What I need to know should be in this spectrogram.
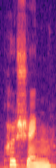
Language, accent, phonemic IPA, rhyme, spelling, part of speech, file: English, US, /ˈpʊʃɪŋ/, -ʊʃɪŋ, pushing, verb / adjective / noun, En-us-pushing.ogg
- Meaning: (verb) present participle and gerund of push; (adjective) 1. That pushes forward; pressing, driving 2. Aggressively assertive; pushy; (noun) The act by which something is pushed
